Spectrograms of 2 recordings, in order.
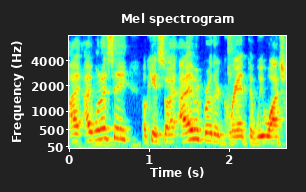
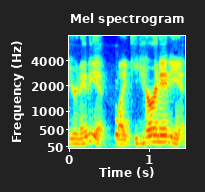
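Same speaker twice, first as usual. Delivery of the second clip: mocking, scornful tone in a lower voice; 5 semitones lower than usual. Retelling how a brother reacts to jokes about a movie: imitating Matt mocking. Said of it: "he mocks me. Like, he's just like".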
